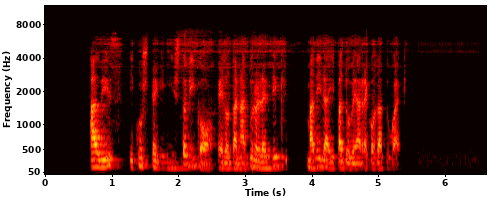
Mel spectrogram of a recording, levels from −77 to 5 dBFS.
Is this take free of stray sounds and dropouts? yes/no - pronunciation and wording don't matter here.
yes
